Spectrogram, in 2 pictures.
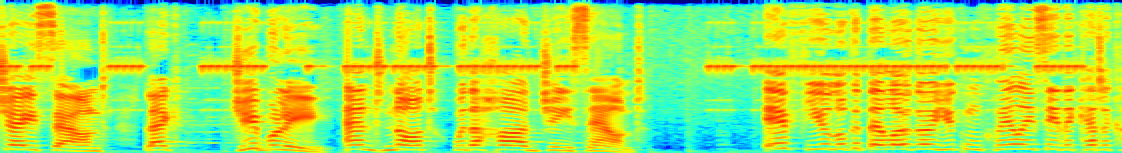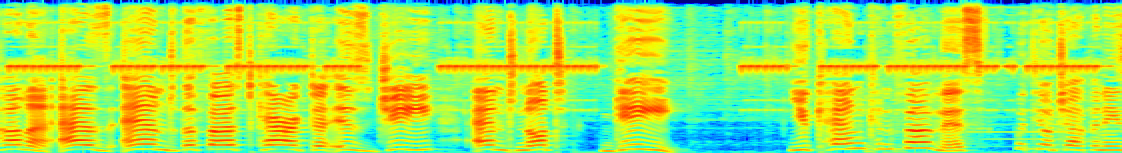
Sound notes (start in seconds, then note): none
